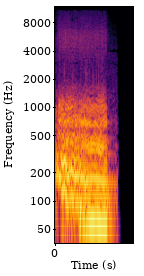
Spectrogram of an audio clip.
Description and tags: ae micCableBass
Created this sound by rubbing the microphone cord.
